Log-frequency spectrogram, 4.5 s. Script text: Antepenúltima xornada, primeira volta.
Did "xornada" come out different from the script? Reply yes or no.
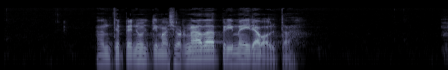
no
